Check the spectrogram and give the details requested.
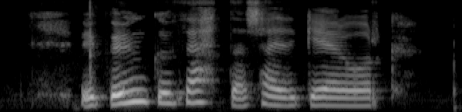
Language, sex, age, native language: Icelandic, female, 7, Icelandic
